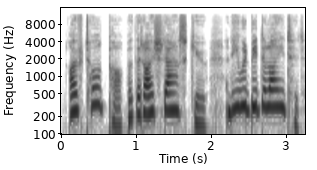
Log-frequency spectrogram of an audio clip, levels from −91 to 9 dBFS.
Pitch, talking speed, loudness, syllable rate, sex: 240 Hz, 255 wpm, -17 LUFS, 6.1 syllables/s, female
